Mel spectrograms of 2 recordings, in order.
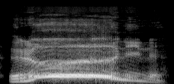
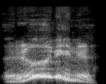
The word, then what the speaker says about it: Ronin: I believe the correct way to pronounce it is Ronin. Was that? The correct way to pronounce it is Ronin.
